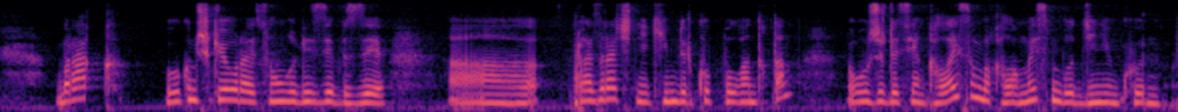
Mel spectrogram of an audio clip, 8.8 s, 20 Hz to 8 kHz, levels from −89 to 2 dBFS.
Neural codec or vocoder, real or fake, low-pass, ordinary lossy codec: vocoder, 44.1 kHz, 128 mel bands every 512 samples, BigVGAN v2; fake; 7.2 kHz; none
